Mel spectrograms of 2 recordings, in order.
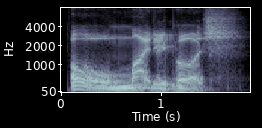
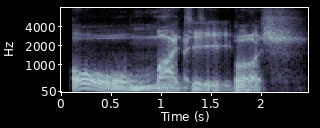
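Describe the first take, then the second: First: The phrase is said at a quicker pace. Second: The phrase is said at a slower pace.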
